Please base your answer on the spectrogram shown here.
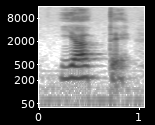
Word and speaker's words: yate: pretend it sounds just like the Spanish I, E, and then the A sound together, iate, iate, yate. So it ends up kind of sounding like a Y, but actually the Y is pronounced like an I, which is the E sound, E, iate.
